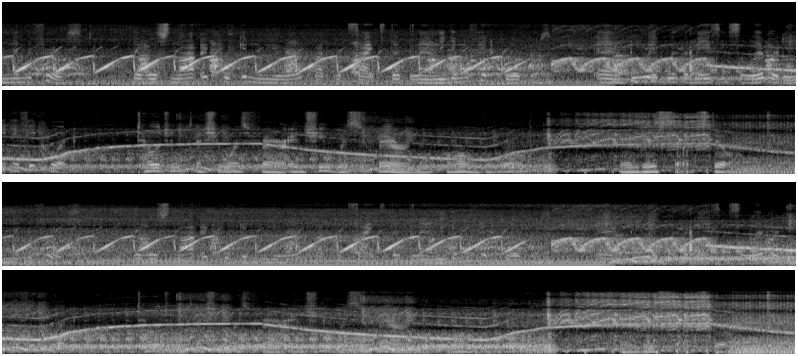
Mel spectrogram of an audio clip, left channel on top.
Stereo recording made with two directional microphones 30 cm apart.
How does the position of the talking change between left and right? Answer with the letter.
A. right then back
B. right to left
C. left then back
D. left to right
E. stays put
E.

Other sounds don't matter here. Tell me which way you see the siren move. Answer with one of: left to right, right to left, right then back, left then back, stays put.
left to right.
